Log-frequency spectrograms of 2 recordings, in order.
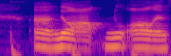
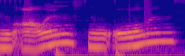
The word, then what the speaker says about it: New Orleans: New Orleans. Apparently I say it wrong. It's like New Orleans.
